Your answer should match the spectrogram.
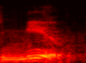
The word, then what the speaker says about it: mu: So the Greek variable now is mu. Like rhymes with new, but it's mu.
